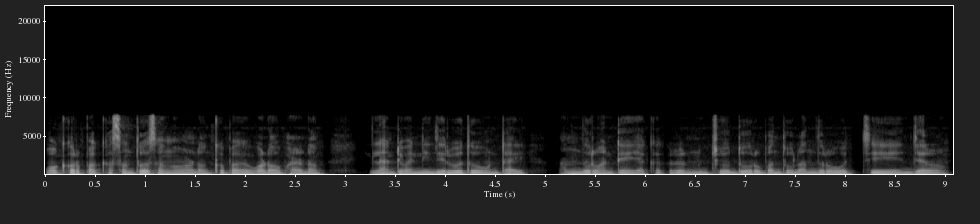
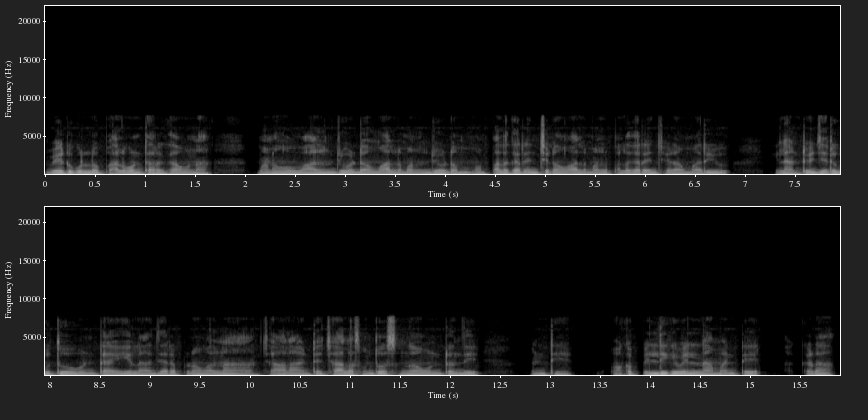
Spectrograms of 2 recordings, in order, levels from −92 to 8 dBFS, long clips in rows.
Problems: constant background noise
